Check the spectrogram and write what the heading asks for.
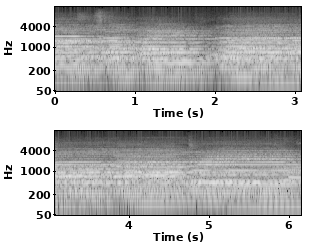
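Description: Voices singing a hymn with organ accompaniment, in sustained chords that change about two seconds in.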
